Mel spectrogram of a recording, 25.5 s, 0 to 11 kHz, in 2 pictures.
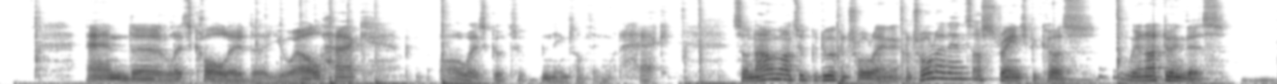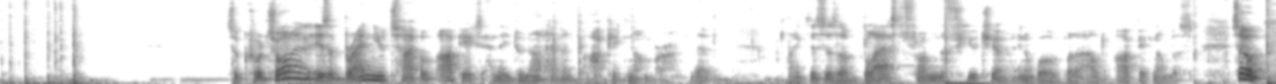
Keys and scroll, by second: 2.4-4.2 typing, 4.4 Return, 7.0 ctrl+space, 7.9 Down, 8.4 Return, 9.0 space, 10.2-11.4 typing, 12.6-14.0 typing, 19.9 Delete, 20.3 Right, 21.3 End, 22.2 Return, 24.9 shift+[, 25.4 Return.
